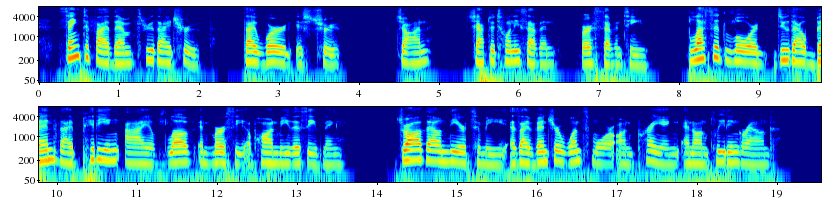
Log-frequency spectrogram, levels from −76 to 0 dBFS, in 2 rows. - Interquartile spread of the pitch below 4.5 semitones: Yes, average, 2.9 semitones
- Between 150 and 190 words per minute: No, slow, 135 wpm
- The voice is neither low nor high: Yes, medium, 165 Hz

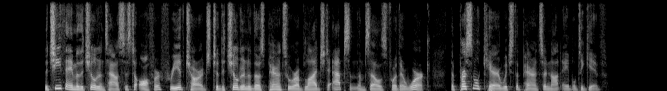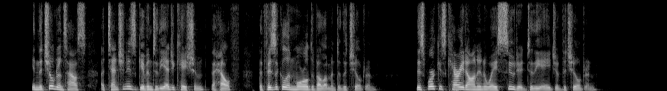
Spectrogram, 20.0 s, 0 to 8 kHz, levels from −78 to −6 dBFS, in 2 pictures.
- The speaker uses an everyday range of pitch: Yes, average, 3.4 semitones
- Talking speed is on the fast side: Yes, fast, 220 wpm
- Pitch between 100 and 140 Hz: Yes, low, 135 Hz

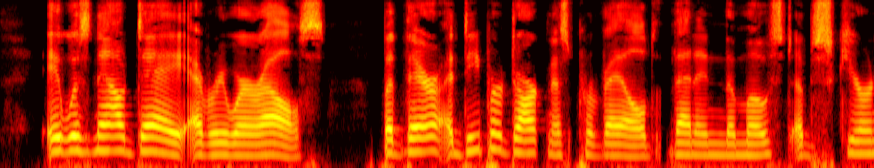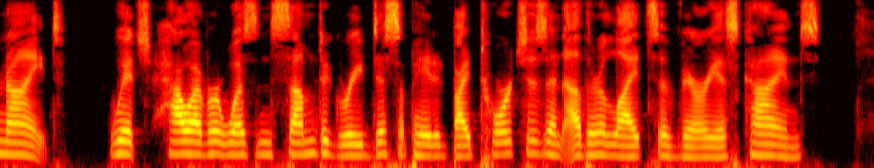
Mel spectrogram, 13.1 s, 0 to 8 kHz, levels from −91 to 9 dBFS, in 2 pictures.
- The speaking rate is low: No, average, 150 wpm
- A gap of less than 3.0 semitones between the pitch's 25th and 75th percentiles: Yes, narrow, 2.4 semitones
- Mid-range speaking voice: Yes, medium, 165 Hz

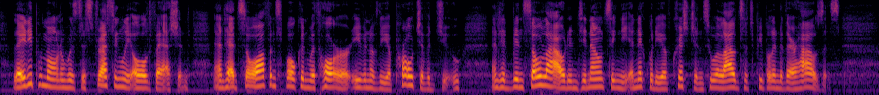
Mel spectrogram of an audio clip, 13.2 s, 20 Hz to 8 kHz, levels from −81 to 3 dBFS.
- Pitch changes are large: No, average, 3.7 semitones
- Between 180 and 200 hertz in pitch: Yes, medium, 185 Hz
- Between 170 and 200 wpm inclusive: Yes, average, 175 wpm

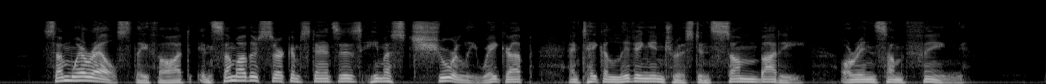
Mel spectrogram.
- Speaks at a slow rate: Yes, slow, 130 wpm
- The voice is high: No, low, 110 Hz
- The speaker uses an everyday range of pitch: No, wide, 6.5 semitones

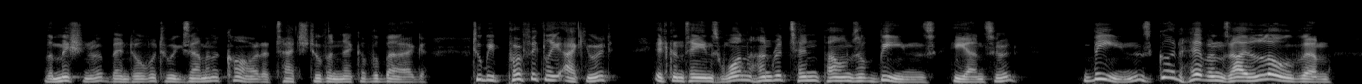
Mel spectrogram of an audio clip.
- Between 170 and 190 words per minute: No, average, 145 wpm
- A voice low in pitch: No, medium, 155 Hz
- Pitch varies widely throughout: Yes, wide, 6.1 semitones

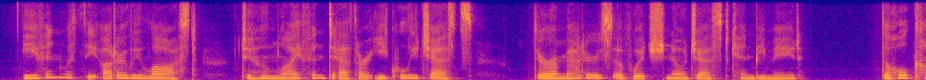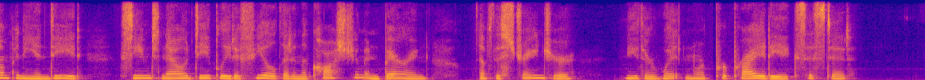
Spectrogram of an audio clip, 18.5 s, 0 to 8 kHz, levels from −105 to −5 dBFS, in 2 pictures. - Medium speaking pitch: No, high, 215 Hz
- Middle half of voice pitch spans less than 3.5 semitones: Yes, average, 2.8 semitones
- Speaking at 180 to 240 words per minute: No, average, 150 wpm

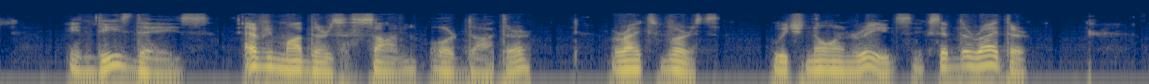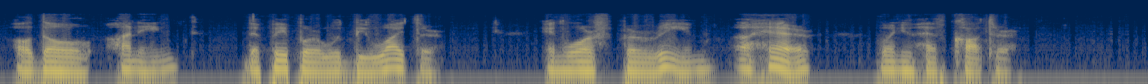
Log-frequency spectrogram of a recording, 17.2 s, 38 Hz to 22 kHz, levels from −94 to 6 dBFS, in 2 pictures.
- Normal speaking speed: No, slow, 120 wpm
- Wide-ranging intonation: No, average, 3.4 semitones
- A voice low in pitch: Yes, low, 105 Hz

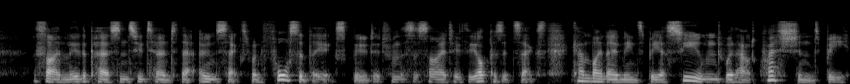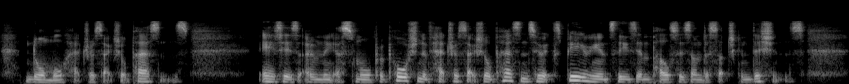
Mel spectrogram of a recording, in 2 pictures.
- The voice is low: Yes, low, 120 Hz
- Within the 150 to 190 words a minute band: Yes, average, 170 wpm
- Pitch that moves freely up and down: No, average, 3.3 semitones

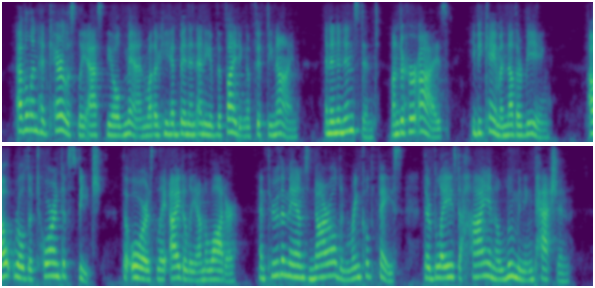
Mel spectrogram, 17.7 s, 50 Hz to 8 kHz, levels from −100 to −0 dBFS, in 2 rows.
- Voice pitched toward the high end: Yes, high, 225 Hz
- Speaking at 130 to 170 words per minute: No, average, 195 wpm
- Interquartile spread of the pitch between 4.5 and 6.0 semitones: No, average, 4.1 semitones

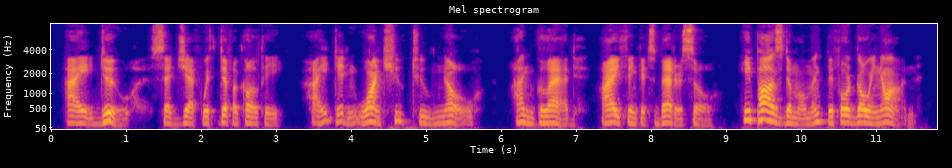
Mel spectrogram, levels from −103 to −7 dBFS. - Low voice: No, medium, 145 Hz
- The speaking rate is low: Yes, slow, 130 wpm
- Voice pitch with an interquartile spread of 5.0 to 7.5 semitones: No, average, 3.6 semitones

